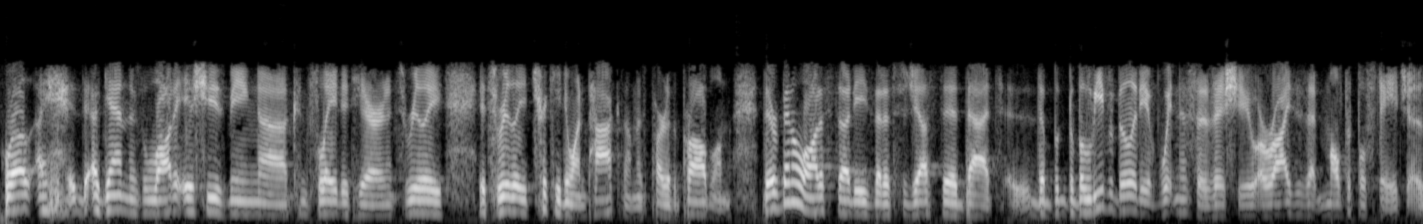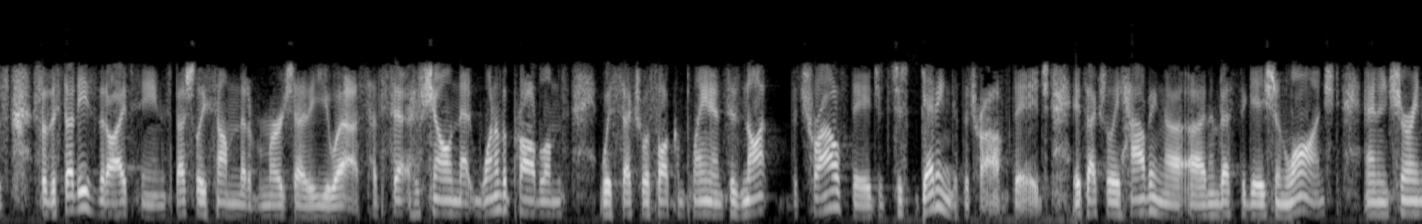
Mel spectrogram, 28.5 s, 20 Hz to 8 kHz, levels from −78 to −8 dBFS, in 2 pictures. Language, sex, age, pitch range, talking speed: English, male, 30-49, 105-125 Hz, 205 wpm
